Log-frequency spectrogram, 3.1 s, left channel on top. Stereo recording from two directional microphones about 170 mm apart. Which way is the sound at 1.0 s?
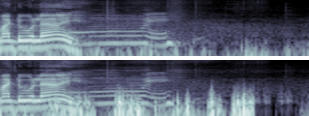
45° right (ahead or behind).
